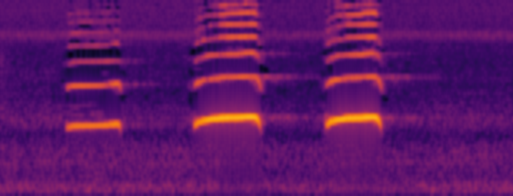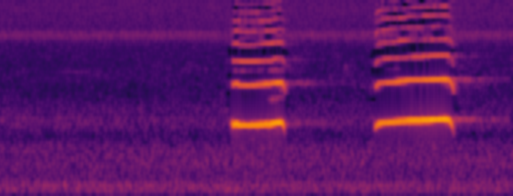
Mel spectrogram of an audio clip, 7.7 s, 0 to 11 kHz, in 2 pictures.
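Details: Morning vocals of a wild bald eagle pair during mating, northeast Florida live cam, October 2021: two groups of whistled notes, one of three and one of two, separated by a pause, over steady low noise.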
